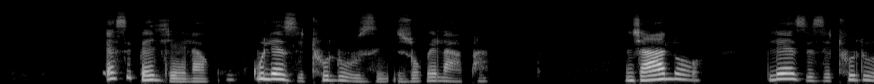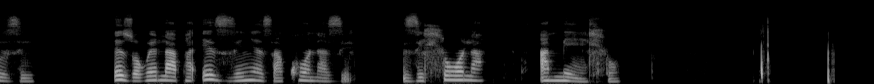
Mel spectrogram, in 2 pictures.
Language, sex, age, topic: North Ndebele, female, 25-35, health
